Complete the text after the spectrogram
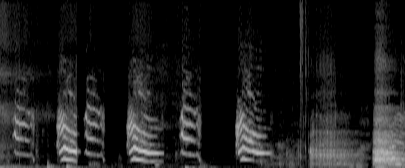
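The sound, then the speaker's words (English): A cat that has hidden meows over and over in short, high, falling cries, fairly loud, while a small child tries to get hold of it; two rough, breathy bursts follow near the end. No one speaks. “Our show starts this week with a small child trying to obtain a cat who's decided to hide.”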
